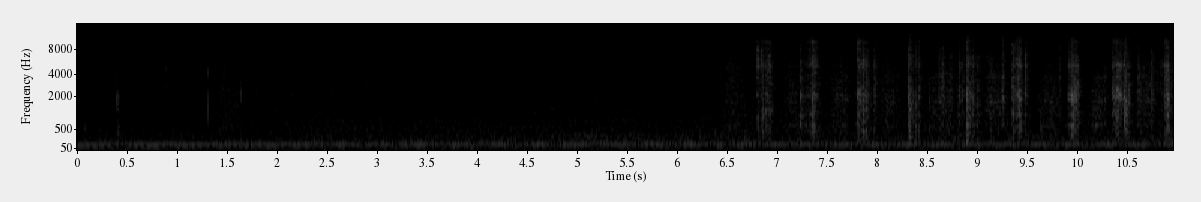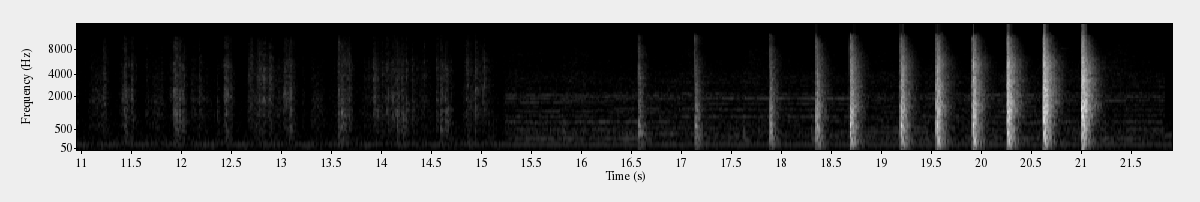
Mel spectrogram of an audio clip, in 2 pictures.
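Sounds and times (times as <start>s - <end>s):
faint steady hum: 0.0s - 21.9s
scissors snipping canvas: 6.8s - 15.1s.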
